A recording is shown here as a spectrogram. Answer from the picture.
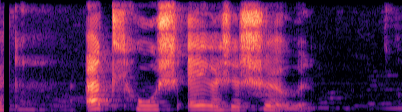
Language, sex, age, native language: Icelandic, female, 10, Icelandic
